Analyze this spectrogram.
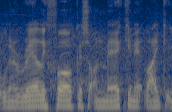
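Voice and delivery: ordinary talk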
